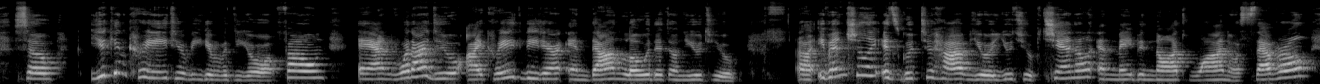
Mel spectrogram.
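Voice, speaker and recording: A woman's high-pitched voice with a bright, sharp tone, lively intonation, a non-native accent and a fairly slow pace. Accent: foreign. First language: not English. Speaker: online marketer. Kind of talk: tutorial. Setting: home office. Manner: halting, many fillers.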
